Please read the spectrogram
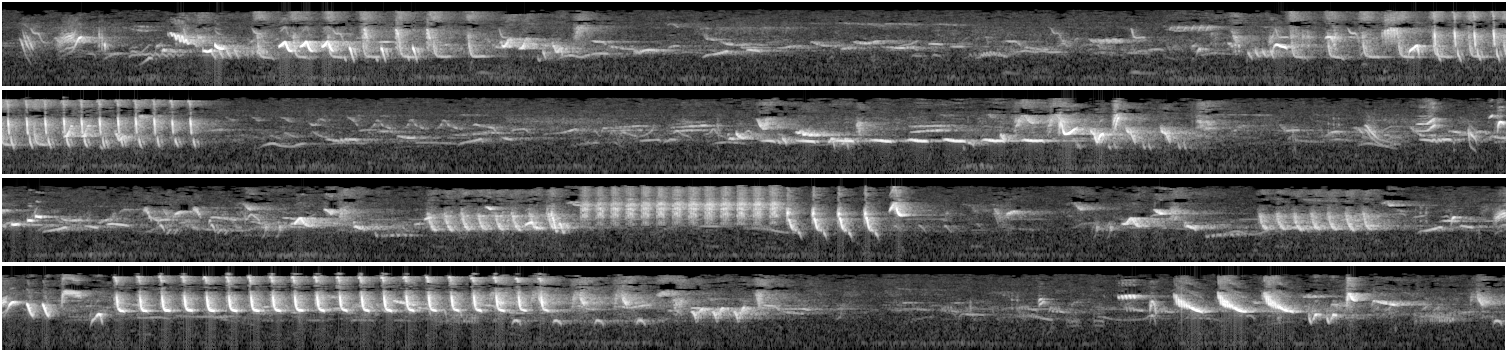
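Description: Songbirds singing: a run of bright, rapid trilled and warbling phrases, each lasting one to three seconds with short pauses between them, the loudest rolling trills about a second in, around seven seconds in, and again past the middle.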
